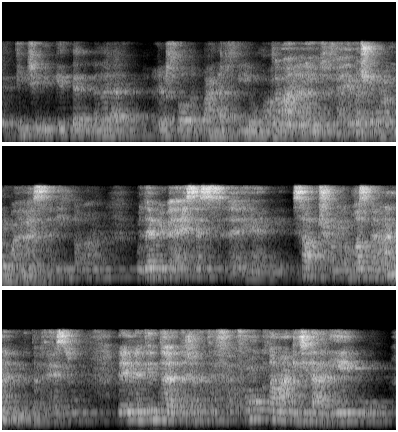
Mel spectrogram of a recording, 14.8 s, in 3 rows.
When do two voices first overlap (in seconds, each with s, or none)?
3.4 s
